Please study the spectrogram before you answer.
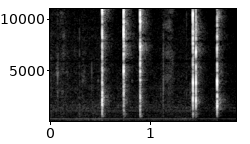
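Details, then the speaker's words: Brymen BM869s multimeter rotary switch, turned by hand: six crisp, firm detent snaps in two seconds over a quiet room, a healthy switch. "Hear how that snaps?"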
